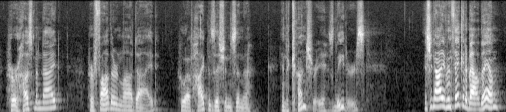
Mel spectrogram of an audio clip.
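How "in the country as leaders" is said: normal talking voice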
